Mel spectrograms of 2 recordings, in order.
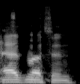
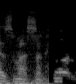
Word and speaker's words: Asmussen: Asmussen, making sure that we pronounce his name the correct way. Asmussen.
